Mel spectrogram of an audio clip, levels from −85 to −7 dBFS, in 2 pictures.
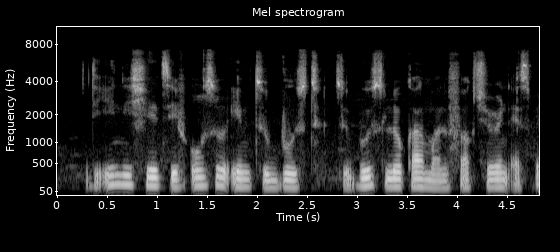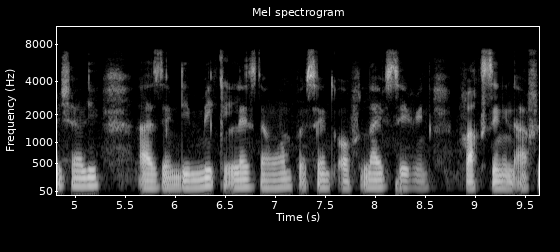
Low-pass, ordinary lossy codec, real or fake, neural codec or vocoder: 7.2 kHz; none; real; none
